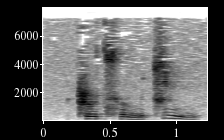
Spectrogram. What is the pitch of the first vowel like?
rising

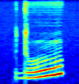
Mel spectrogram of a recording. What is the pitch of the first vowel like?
rising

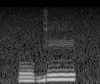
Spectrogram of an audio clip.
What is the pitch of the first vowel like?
low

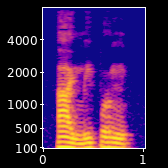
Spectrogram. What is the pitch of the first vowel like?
falling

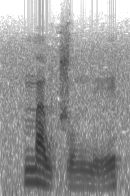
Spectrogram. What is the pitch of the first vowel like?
falling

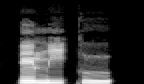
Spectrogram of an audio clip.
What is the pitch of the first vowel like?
low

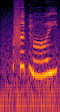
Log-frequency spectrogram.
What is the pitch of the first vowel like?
high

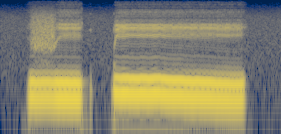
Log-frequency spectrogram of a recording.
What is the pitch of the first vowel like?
low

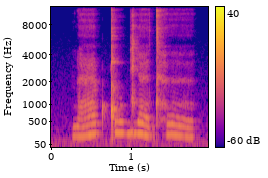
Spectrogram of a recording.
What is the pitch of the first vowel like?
rising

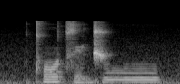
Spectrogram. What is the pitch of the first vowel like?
high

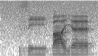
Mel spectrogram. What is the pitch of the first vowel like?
low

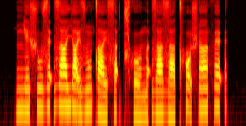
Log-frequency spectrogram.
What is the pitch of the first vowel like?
high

